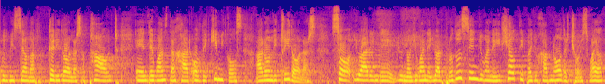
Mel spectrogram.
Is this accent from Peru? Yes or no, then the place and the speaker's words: yes; Peru; English is a second language; now in United States; I am originally from Peru.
